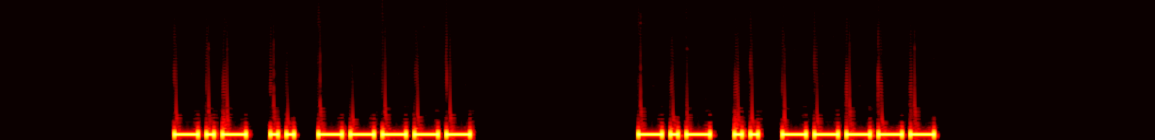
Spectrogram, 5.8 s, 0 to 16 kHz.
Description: Morse code, heard as a keyed tone, about 30 wpm, 700 Hz. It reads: KI0 KI0
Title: USA Call Sign Prefixes - Repeated 2x - 30wpm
